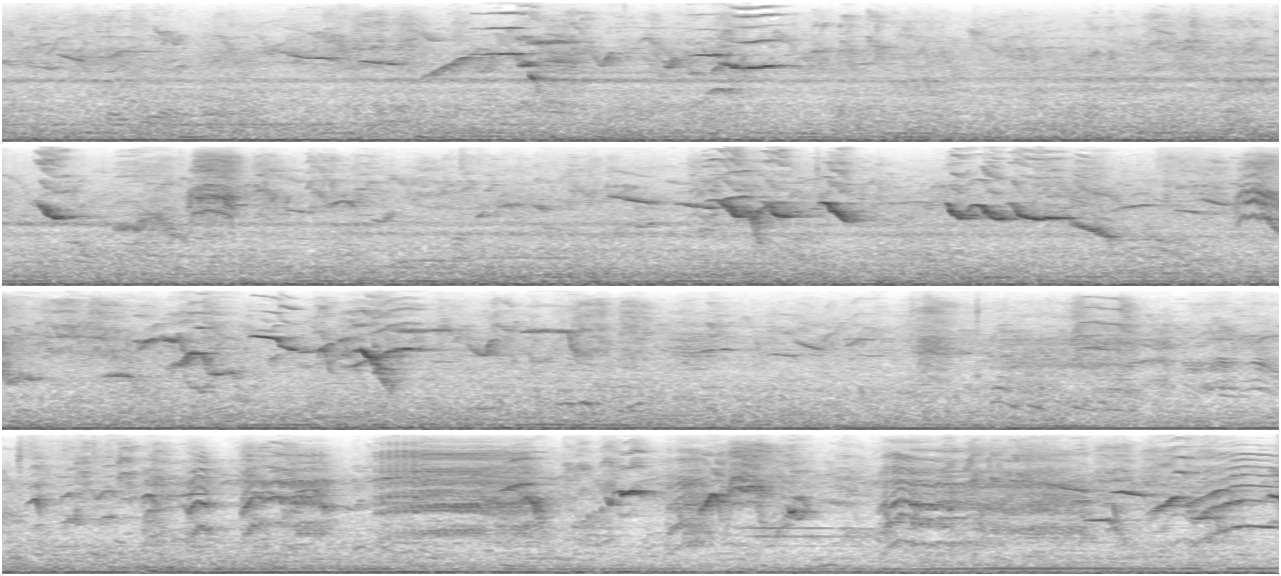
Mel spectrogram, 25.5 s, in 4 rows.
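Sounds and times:
bird warbling trilled song in a bird garden: 0:00.0 - 0:25.5.

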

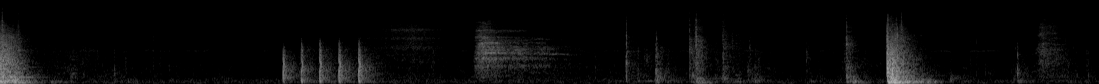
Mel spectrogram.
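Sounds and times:
door shutting with a heavy thud: 0:00.0 - 0:00.5, 0:08.5 - 0:09.4
knocking on a door: 0:02.8 - 0:03.8.

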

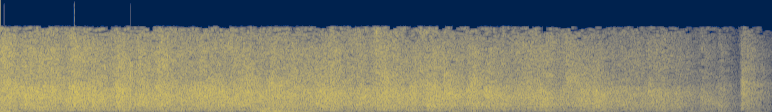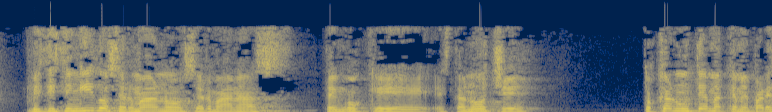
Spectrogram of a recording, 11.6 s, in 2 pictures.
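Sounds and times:
church congregation applauding: 0:00.0 - 0:06.0
speech: 0:06.0 - 0:09.8, 0:10.6 - 0:11.5.

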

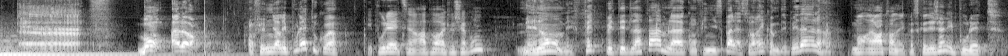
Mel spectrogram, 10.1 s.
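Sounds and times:
person retching or vomiting: 0:00.1 - 0:01.2
speech: 0:01.4 - 0:10.0.

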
